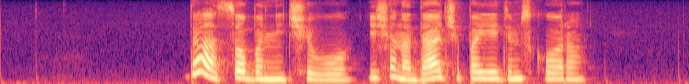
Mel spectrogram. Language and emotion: Russian, positive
